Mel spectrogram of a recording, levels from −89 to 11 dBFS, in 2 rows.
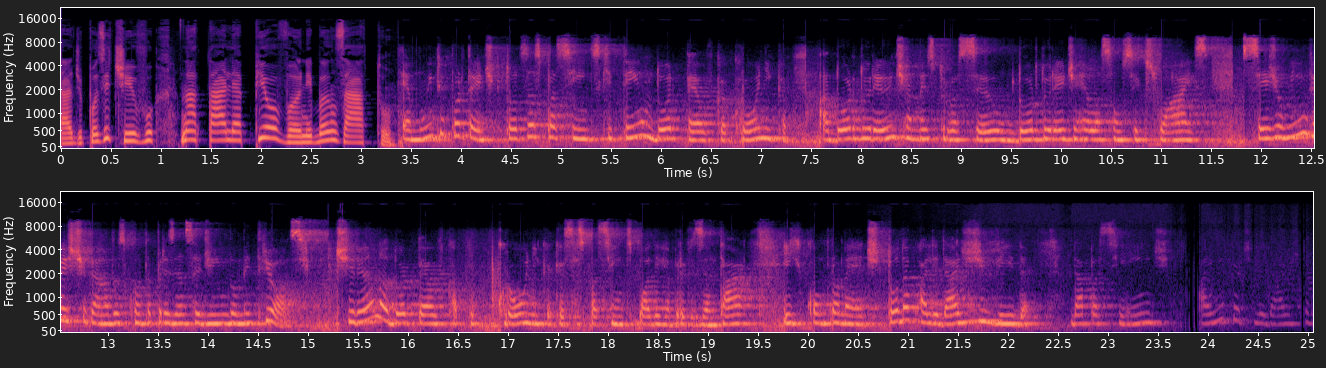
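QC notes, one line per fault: throughout: gain pumping. The level swings by around 20 dB between the gaps and the loud sounds. Loud and quiet passages sit unnaturally close in level, giving a squashed, breathing quality. The likely cause is input gain set far too high for the microphone, with a fast limiter or compressor clamping down on each peak and releasing in the pauses.
20.46–25.05 s: truncation distortion on a fade. The fade-out starts around 20.5 s, and as the level drops the tail turns grainy and rough. From about 22.53 s to the end it is at its grittiest instead of sinking cleanly away. A digital volume stage is quantizing the decaying signal to coarse square steps without dither, which fits a stage keeping only about 10 bits.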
